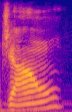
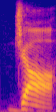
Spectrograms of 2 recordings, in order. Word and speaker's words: jaw: john okay you're you're you're pushing your tongue to the back of your mouth saying zhao okay instead of zhao it's jaw lay it flat against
